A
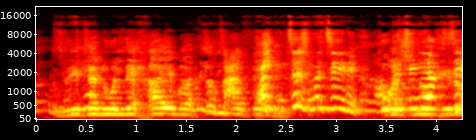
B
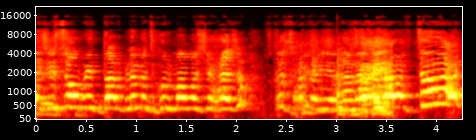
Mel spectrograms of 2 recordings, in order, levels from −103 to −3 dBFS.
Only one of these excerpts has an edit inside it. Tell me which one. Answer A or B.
B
